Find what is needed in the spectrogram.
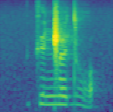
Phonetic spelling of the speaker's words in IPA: kʲ ʌ ŋ͡ǁ œ d ɔ̤

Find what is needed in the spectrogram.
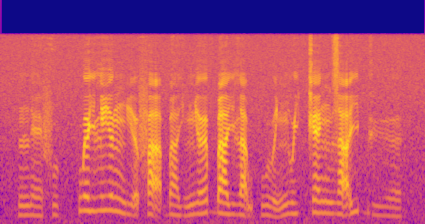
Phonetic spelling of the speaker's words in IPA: n ɛ̤˨˩ f u˨˩ k̚ h w ə˧ j l i˧ ə̯ ŋ ḭ˧˨ ə̯ f a̰ː˧˨ ɓ a̤˨˩ j ɲ əː˨˦ ɓ a˧ j l a̰˧˨ w h w u˧˩ ə̯ ɲ u˧ j k ɛ˧ ŋ z a̰˧˥ j ɓ ɨ̤˨˩ ə̯

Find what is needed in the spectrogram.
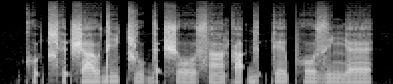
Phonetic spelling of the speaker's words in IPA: kʰ ʊ˦ ʔ t͡ɕʰ ɪ˦ ʔ ʃ a˦ ʊ̯ d i˦ t͡ɕ u˨ ɡ ɛ˦ ʔ ʃ o˨ ʊ̯ s ã˨ k ä˦ ʔ ɡ ɪ˦ ʔ k e˦˨ ɪ̯ pʰ o˦˨ ʊ̯ z i˦˨ ɲ ɛ˦

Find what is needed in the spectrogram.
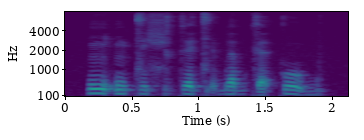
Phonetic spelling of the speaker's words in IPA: ɲ ḛ ɲ tʲ ʊ ç ʊ k ɪ tʲ ɛ̰ b ɛ b k ɛ̰ k u b

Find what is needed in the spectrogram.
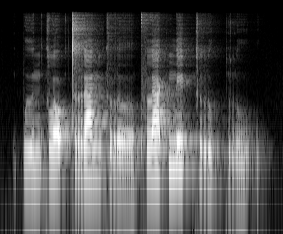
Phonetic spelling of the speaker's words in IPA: p ɯː˧ n k l ɔ˦˥ ʔ t r a˧ n k r ɤː˩˦ pʰ l a˦˥ k̚ n e˥˩ ʔ k r u˦˥ k̚ p r u˨˩ ʔ

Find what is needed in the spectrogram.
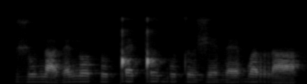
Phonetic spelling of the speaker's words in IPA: ʒ u˧ n a˨ ð ɛ˦ n o˦ θ u˧ ǃ ɛ˦ ǃ ɯ˦ b u˧ t ɯ˧ ʒ e˧ ð ɛ˨˦ b ʌ˧ r a˨

